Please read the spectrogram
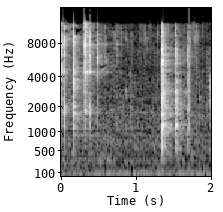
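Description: A spoon and spatula clinking and knocking against a bowl and a cooking pan while fresh cream is scraped into a curry gravy and stirred in. There are a few quick sharp clicks at first and one louder knock a little past the middle.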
